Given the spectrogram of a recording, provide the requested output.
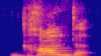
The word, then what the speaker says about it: grandes: Okay, grandes vacances. I didn't hear the E there. When you have an E, you have to pronounce the D.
